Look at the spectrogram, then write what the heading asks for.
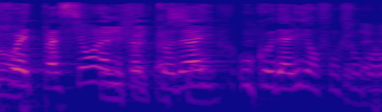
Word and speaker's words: Kodály: Elle a travaillé avec un compositeur hongrois qui s'appelle Kodály dans la prononciation en hongrois, qui a développé une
